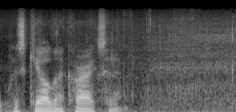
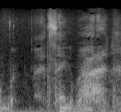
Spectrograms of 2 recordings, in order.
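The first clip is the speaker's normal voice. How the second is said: hushed, choked-up whisper; fighting back tears, whispered fast; emotional; 7 semitones lower, 11 dB quieter, faster than usual. Real, not acted. Veteran overcome recalling his father, whispered. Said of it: "I don't know why I'm getting emotional".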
